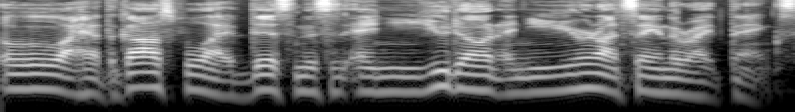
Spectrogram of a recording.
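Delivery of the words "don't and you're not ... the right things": normal talking voice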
